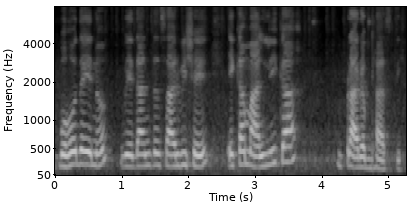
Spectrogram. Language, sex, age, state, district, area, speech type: Sanskrit, female, 60+, Maharashtra, Nagpur, urban, spontaneous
